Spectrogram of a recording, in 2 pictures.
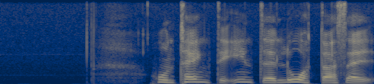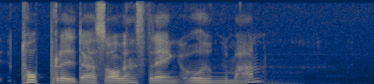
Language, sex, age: Swedish, female, 56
